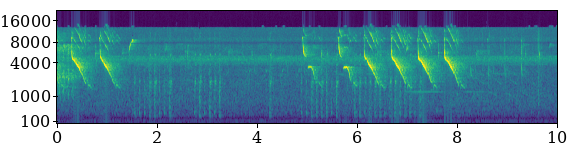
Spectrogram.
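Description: A bird singing a series of loud, quick whistled notes that each slur steeply downward: a few at the start, then a longer run of about eight from about five seconds in.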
